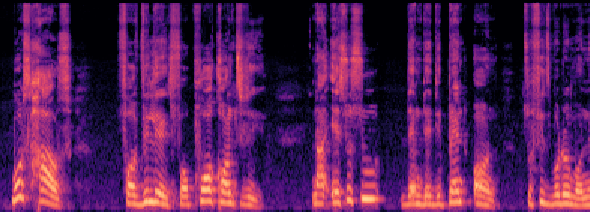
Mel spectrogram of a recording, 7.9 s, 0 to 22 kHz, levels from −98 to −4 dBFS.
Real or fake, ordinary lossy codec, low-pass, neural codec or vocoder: real; none; none; none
